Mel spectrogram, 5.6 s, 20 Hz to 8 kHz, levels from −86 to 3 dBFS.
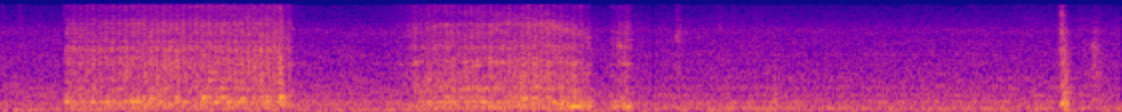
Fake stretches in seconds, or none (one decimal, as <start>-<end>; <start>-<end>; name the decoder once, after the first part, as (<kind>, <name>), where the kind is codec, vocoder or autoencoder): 0.7-2.6 (codec, DAC)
